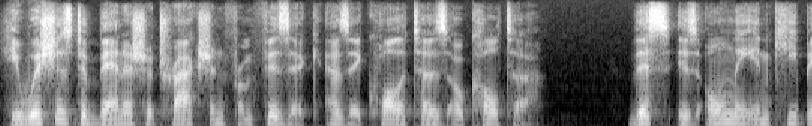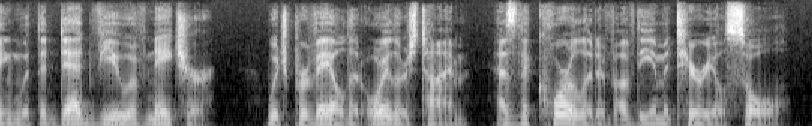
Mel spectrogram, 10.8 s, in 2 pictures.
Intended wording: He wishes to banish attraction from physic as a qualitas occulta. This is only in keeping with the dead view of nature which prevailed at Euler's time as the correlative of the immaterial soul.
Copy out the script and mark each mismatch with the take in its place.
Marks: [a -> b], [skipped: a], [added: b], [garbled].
He wishes to banish attraction from physic as a qualitas occulta. This is only in keeping with the dead view of nature which prevailed at Euler's time as the correlative of the immaterial soul.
